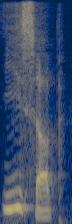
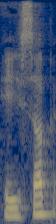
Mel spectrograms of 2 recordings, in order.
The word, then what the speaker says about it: Aesop: company we're gonna cover today and the correct pronunciation that's another thing I learned in this research is ESOP not ASAP as I've been calling it ever since I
